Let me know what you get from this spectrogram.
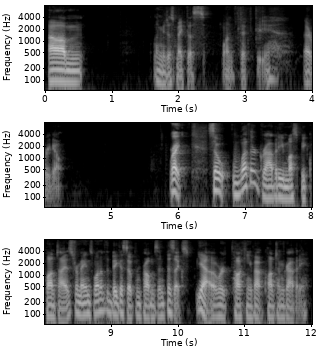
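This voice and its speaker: A man with a deep voice hosting a livestream, reading a physics paper aloud and chatting loosely with viewers between passages, with plenty of fillers. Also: sing-song, normal speed, gravelly, pauses often. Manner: loose and chatty, many fillers, answers chat.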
